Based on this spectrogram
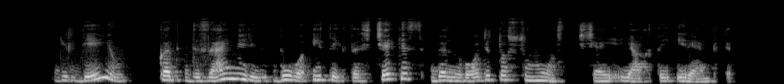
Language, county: Lithuanian, Klaipėda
